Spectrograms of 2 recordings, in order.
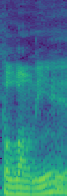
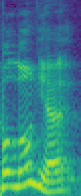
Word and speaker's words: Bologna: You know, not pronounced Bologna as many Americans say, but Bologna is often explained as you know,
